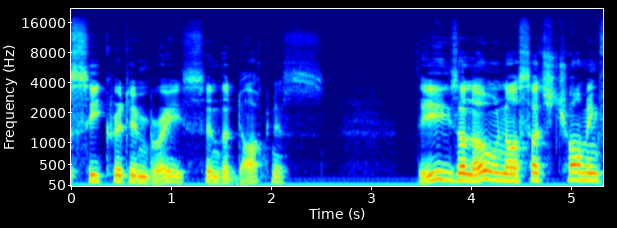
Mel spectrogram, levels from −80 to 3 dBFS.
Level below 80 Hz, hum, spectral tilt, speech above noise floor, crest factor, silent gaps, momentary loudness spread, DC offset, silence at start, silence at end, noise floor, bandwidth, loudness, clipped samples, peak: -50 dBFS; none; -5.5 dB/octave; 29 dB; 18 dB; none; 13 LU; under 0.1%; 0 s; 0 s; -50 dBFS; 18 kHz; -22 LUFS; under 0.1%; -6 dBFS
